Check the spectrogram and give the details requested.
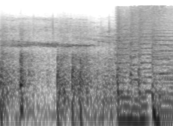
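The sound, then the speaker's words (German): Fireworks crackle and pop in a dense, noisy burst, with several sharp bangs standing out over a continuous fizzing rush, fairly loud, with no voices. “Oh, ich habe das Feuerwerk vergessen. Warte, ich drück noch auf den Verdammt, Knopf warte mal.”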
